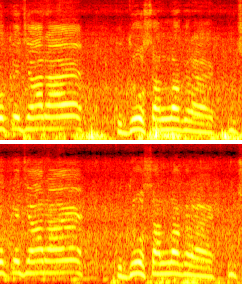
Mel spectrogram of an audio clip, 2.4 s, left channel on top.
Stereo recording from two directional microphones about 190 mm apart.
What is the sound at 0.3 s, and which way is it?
Speech, 25° left (ahead or behind).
